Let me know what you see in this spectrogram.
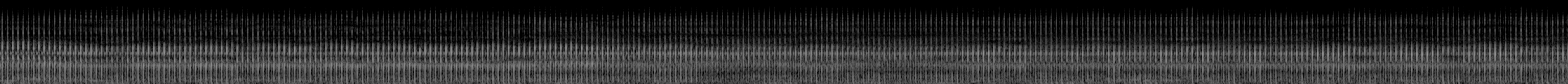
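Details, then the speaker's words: Radial shockwave device (IBRAMED Thork, max 200 mJ) firing in continuous, fast, even mechanical buzzing with faint room noise, during a facial skin-quality application in a practical training demo. "e o disparo eles ocorrem distribuído de forma lenta e E aí E aí é interessante que você consegue visualizar a propagação da onda você vê que até o tecido vibra né"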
